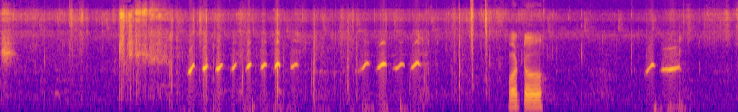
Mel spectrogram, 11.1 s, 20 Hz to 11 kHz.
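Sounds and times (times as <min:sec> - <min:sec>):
short high whistles: 0:09.7 - 0:10.4.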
